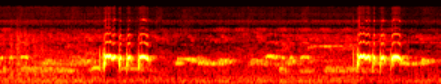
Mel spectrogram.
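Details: Vocal local zebra dove, used to stimulate other doves to sing: two quick bursts of four or five staccato coos, about three and a half seconds apart, above continuous soft cooing from other birds.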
